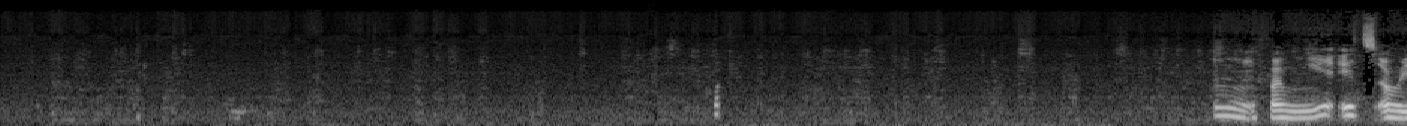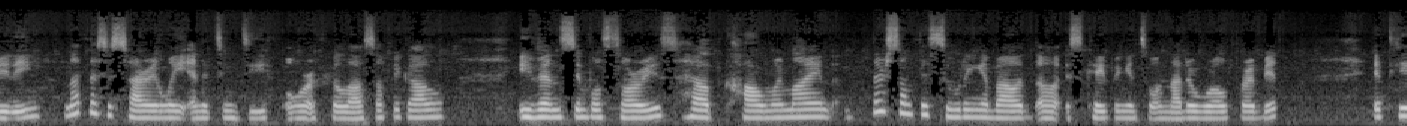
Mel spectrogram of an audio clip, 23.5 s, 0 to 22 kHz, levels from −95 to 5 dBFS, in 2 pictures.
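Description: Speech clip with a short glitch from 5.39 to 5.48 s, likely a broken MP3 bit reservoir: after a cut, roughly three 24 ms frames decode against the wrong borrowed data.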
